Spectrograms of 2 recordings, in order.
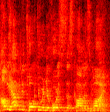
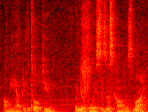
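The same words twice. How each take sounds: First: The voice is emotional and agitated. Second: The voice is calm and even. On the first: The speaker calls it wrong. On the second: The speaker calls it right.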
